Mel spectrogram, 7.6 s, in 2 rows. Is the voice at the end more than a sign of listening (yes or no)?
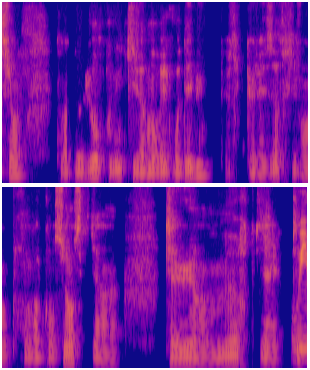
yes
